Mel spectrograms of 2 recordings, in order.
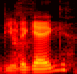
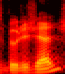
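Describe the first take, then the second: First: Buttigieg said as "byoo-tih-gig", rising; hard G sounds in Buttigieg, "byoo-tih-gig"; mispronounced surname. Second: Buttigieg said as "boo-tuh-jej"; proper Maltese pronunciation. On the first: Panelist quotes wife's mistake, Buttigieg said as "byoo-tih-gig". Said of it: "Mispronounced it". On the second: Panelist names wife's Maltese friend, Buttigieg with soft J sounds. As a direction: soften both G sounds in Buttigieg. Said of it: "corrected about proper Maltese pronunciation". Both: Shown as a demonstration.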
